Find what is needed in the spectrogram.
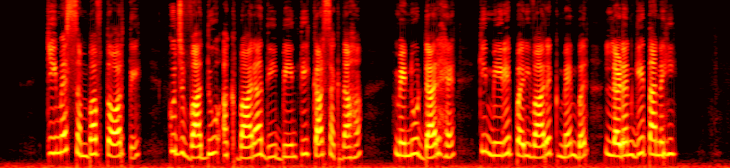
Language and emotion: Punjabi, fearful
